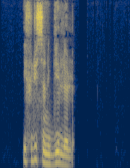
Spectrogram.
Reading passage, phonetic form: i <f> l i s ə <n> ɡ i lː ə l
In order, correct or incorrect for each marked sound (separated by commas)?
correct, correct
